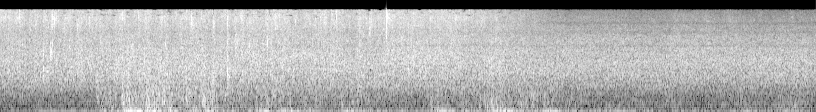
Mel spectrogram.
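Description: Wind gusts roar outdoors.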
